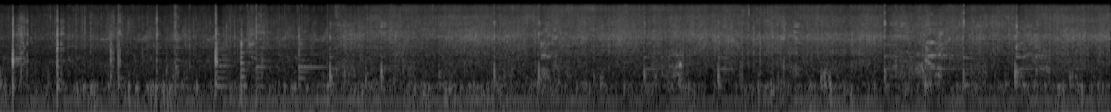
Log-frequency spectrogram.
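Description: Fried potato sticks tipped from a metal plate into a hot aluminium kadai, clattering in with sharp knocks, then stirred with a metal spatula scraping and clicking against the pan. From about three seconds in, a steady sizzle of the oil and spices takes over.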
